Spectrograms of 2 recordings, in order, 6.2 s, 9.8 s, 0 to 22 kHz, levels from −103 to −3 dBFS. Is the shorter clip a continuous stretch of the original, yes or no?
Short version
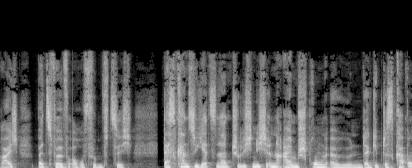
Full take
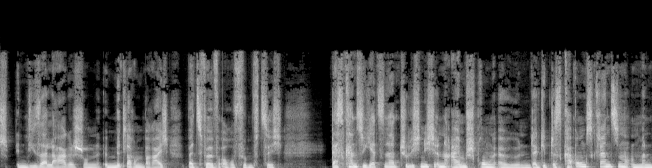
no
